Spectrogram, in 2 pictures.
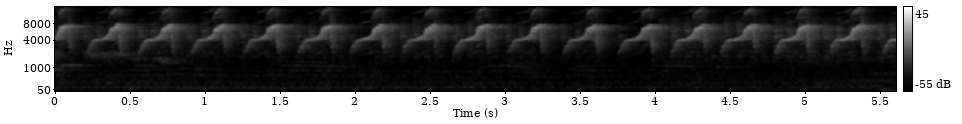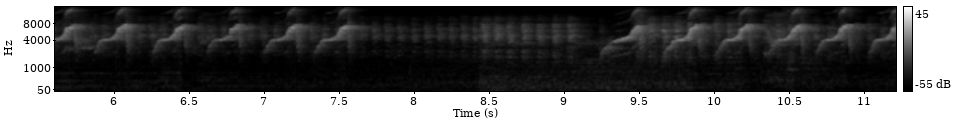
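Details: Drongo song used to provoke a rival: one bright, high chirping phrase repeated almost three times a second in a steady train, broken by a short hissy pause near the end before the phrases resume.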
